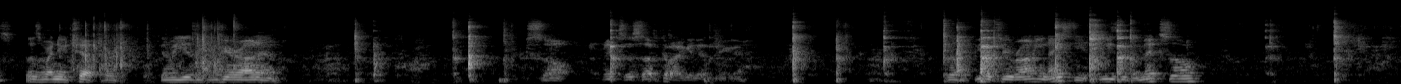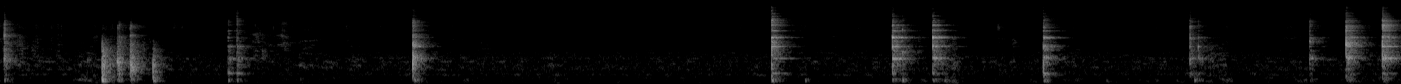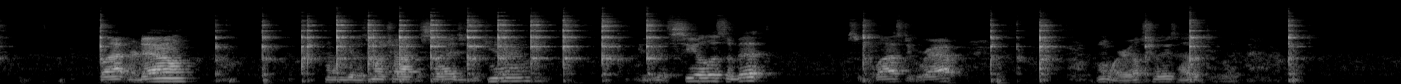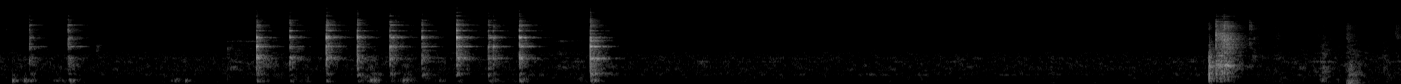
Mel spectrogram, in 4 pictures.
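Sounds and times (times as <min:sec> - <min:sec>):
spoon clinking glass bowl: 0:23.0 - 0:23.7, 0:30.2 - 0:34.7, 0:42.3 - 0:43.0, 0:44.6 - 0:48.2.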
